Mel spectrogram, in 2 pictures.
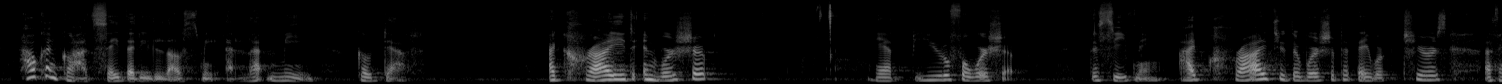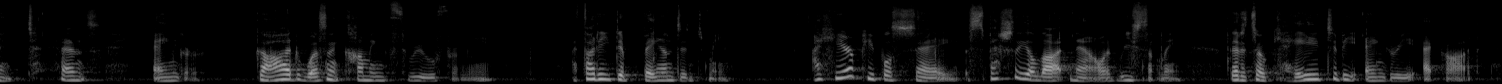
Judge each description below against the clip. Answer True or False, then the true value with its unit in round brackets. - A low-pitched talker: False (230 Hz)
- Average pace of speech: False (130 wpm)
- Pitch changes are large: False (4.3 semitones)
